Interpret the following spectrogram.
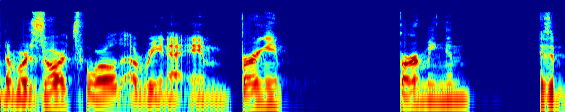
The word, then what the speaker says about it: Birmingham: Also this past weekend from the Resorts World Arena in Birmingham. Is it Birmingham or Birmingham?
